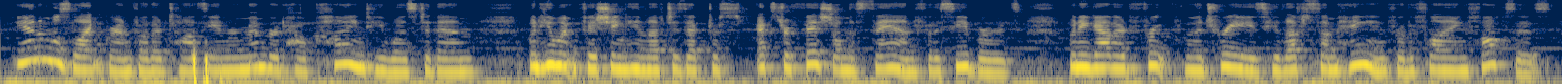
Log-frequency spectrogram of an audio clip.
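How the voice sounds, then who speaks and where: A woman's voice: fairly high pitch, dark tone, slight background noise, low-quality recording. A woman reading a children's story aloud, stopping now and then to put questions to her listeners. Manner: pauses to ask explanatory questions. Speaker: storybook reader.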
